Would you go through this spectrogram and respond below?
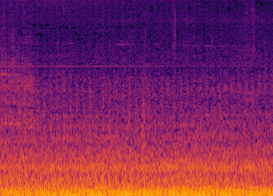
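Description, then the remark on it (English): A helicopter flies off after setting a car down on dusty ground; its low, steady engine and rotor drone fills the scene, a dense rumbling hum that holds at a constant level throughout with no voices. “The chopper flies off, and he gets out.”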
